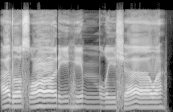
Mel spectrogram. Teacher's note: pada lafal sa ada mad tabi'i dan sa-nya harus kita tebalkan. Kemudian rihim, ya, absarihim ghishawah.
